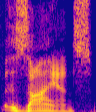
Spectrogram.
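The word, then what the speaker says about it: Zients: disease expert and jeff zions by the way i love that uh his name rhymes with science jeff zions the white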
